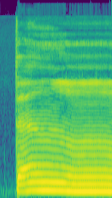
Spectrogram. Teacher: hati-hati baca huruf nun ketika ketemu dha, jangan dibaca jelas tandurun tapi disamarkan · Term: ikhfa ausat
